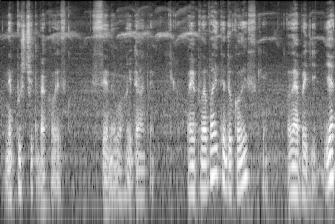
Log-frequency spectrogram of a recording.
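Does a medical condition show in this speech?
Yes: cerebral palsy.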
